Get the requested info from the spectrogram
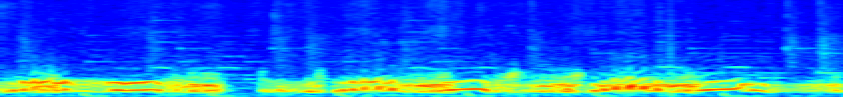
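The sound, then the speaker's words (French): Pigeons coo in a steady, low, throaty warble, several overlapping rounds of rolling calls repeating for a few seconds, with no voices present. “On les reconnaît à leur plumage gris et aussi à leur manière de roucouler.”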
